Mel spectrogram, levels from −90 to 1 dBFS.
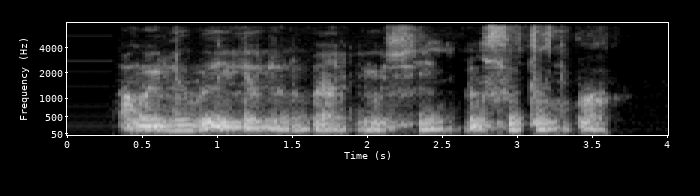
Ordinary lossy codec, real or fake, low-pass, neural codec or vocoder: none; fake; 7.2 kHz; vocoder, 22.05 kHz, 80 mel bands, HiFi-GAN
